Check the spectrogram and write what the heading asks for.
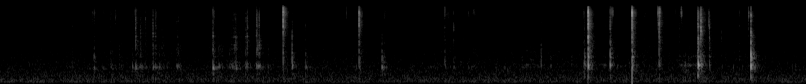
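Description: Irregular sharp clicks and taps of hard plastic and metal from a plastic water bottle being handled in an aluminium carabiner bottle holder with a plastic neck-ring clip. The loudest clicks come in a quick run of about six between six and seven and a half seconds in.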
